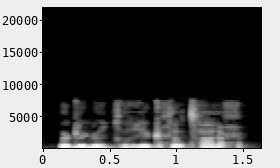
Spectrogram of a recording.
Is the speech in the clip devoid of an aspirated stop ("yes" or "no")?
no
